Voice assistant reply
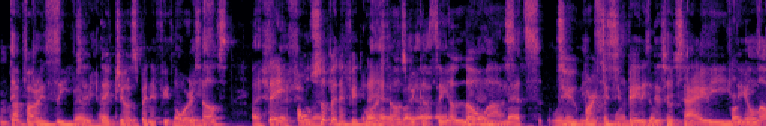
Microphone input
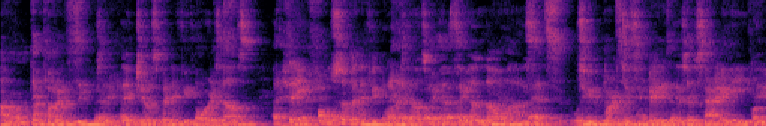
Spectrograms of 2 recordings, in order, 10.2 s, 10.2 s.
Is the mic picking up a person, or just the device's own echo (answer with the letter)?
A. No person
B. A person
A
